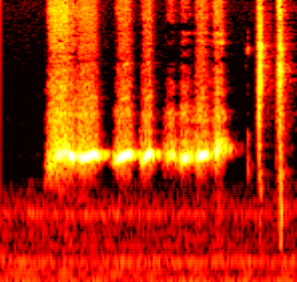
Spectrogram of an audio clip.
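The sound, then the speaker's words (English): A man whistles to call his dogs, Wilmer and Aldrich, a steady, warbling tone in a quick string of short pulses for about two seconds, clear, followed by a few faint clicks. No one speaks. “He called the dog's names and whistled out, Wilmer!”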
